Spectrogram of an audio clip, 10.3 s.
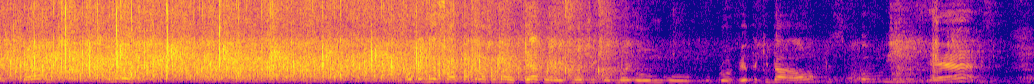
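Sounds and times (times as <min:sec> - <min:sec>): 
audience applause: 0:00.0 - 0:06.3
speech: 0:05.1 - 0:09.8.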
